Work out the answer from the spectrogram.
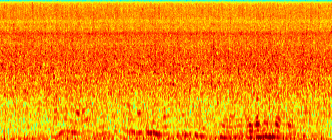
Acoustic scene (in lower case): park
